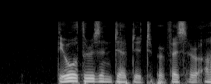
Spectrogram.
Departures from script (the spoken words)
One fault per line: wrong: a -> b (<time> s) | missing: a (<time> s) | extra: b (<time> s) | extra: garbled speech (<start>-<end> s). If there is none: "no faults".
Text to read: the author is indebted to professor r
no faults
